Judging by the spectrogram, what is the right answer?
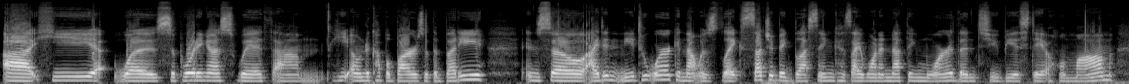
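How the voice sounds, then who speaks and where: A woman recovering from illness, her voice hoarse and raspy, telling a personal spiritual story in a casual, loose way as a podcast host. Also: low voice, steady tone, normal speed. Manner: casual, loose, spiritual talk with many fillers.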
